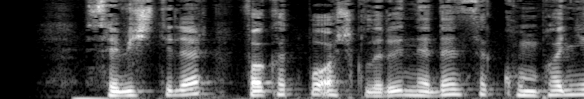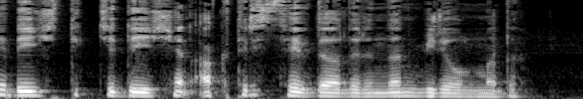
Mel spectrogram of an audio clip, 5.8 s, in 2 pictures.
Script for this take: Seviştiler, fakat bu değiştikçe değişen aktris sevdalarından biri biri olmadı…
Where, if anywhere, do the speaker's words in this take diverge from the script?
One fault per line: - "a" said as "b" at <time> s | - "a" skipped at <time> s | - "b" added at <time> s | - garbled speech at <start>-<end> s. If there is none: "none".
- "aşkları nedense kumpanya" added at 1.6 s
- "biri" skipped at 5.2 s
